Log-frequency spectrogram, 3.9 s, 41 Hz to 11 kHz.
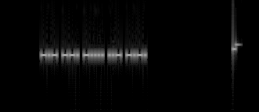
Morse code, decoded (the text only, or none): KG6UC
